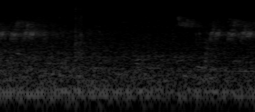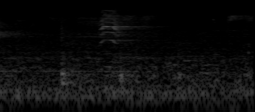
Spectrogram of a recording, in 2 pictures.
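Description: Faint outdoor ambience with scattered high bird chirps. A short, sharper call of quick rising notes a little past halfway is the loudest sound.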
